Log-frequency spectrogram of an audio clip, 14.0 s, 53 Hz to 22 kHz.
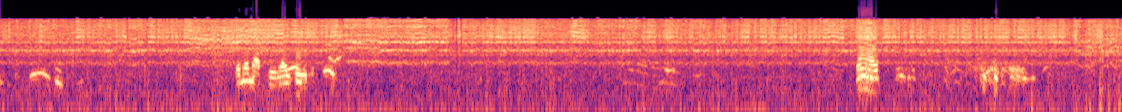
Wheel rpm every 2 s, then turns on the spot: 200, 200, 200, 200, 200, 200, 190.
none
